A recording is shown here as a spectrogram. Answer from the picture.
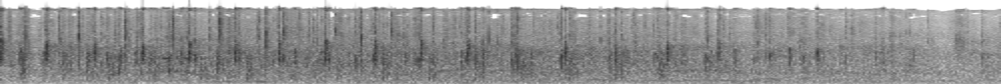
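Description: Large audience applauding, many hands clapping, dying away near the end.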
